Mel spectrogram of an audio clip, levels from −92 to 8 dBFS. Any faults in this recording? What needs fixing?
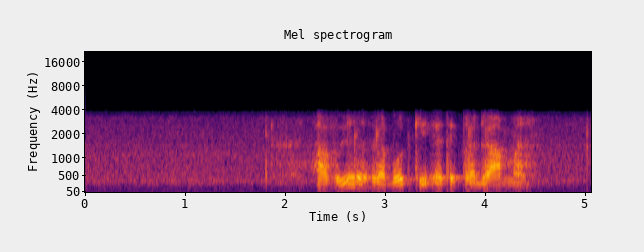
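Input gain, likely set too high, makes a fast limiter clamp each loud moment of speech, so the gain swells and ducks around 10 dB: gain pumping throughout. Lowering the microphone gain so peaks sit well below the limiter threshold would prevent this.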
